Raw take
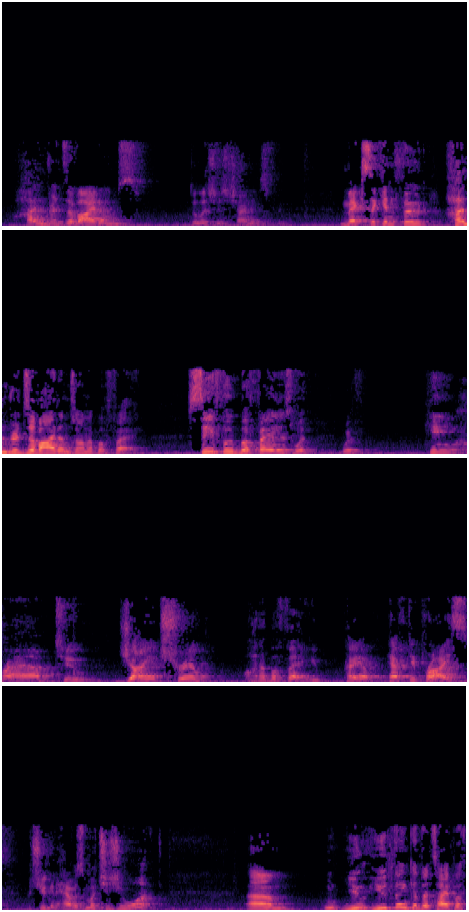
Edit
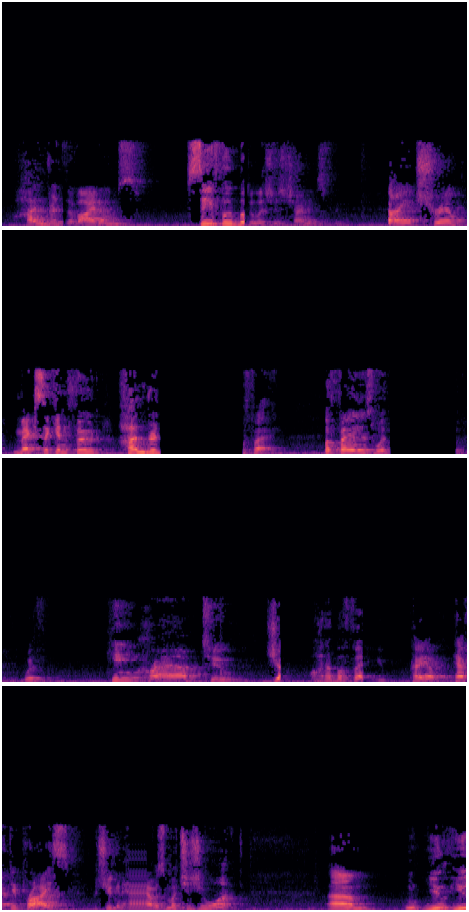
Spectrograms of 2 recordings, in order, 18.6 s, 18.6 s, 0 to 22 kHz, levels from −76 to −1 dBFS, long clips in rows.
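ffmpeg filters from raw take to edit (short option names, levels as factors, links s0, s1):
-filter_complex "[0:a]asplit=17[s0][s1][s2][s3][s4][s5][s6][s7][s8][s9][s10][s11][s12][s13][s14][s15][s16];[s0]atrim=end=0.61,asetpts=PTS-STARTPTS,afade=t=out:st=0.606:d=0.004:c=hsin:silence=0.158489[s17];[s1]atrim=start=0.61:end=1.852,asetpts=PTS-STARTPTS,afade=t=in:d=0.58:c=qsin:silence=0.158489[s18];[s2]atrim=start=6.508:end=7.082[s19];[s3]atrim=start=1.848:end=3.302[s20];[s4]atrim=start=10.608:end=11.422[s21];[s5]atrim=start=3.298:end=4.85,asetpts=PTS-STARTPTS,afade=t=out:st=1.548:d=0.004:c=hsin[s22];[s6]atrim=start=4.85:end=5.68,asetpts=PTS-STARTPTS,volume=0[s23];[s7]atrim=start=5.68:end=6.512,asetpts=PTS-STARTPTS,afade=t=in:d=0.004:c=hsin[s24];[s8]atrim=start=7.078:end=7.72,asetpts=PTS-STARTPTS,afade=t=out:st=0.638:d=0.004:c=hsin,apad=pad_dur=0.66[s25];[s9]atrim=start=7.72:end=10.612,asetpts=PTS-STARTPTS,afade=t=in:d=0.004:c=hsin[s26];[s10]atrim=start=11.418:end=12.25,asetpts=PTS-STARTPTS,afade=t=out:st=0.828:d=0.004:c=hsin:silence=0.133352[s27];[s11]atrim=start=12.25:end=14.592,asetpts=PTS-STARTPTS,afade=t=in:d=0.51:silence=0.133352[s28];[s12]atrim=start=14.558:end=14.592[s29];[s13]atrim=start=14.558:end=14.592[s30];[s14]atrim=start=14.558:end=14.592[s31];[s15]atrim=start=14.558:end=14.592[s32];[s16]atrim=start=14.558[s33];[s17][s18]concat=n=2:v=0:a=1[s34];[s34][s19]acrossfade=d=0.004:c1=hsin:c2=hsin[s35];[s35][s20]acrossfade=d=0.004:c1=hsin:c2=hsin[s36];[s36][s21]acrossfade=d=0.004:c1=hsin:c2=hsin[s37];[s22][s23][s24]concat=n=3:v=0:a=1[s38];[s37][s38]acrossfade=d=0.004:c1=hsin:c2=hsin[s39];[s25][s26]concat=n=2:v=0:a=1[s40];[s39][s40]acrossfade=d=0.004:c1=hsin:c2=hsin[s41];[s27][s28]concat=n=2:v=0:a=1[s42];[s41][s42]acrossfade=d=0.004:c1=hsin:c2=hsin[s43];[s43][s29]acrossfade=d=0.004:c1=hsin:c2=hsin[s44];[s44][s30]acrossfade=d=0.004:c1=hsin:c2=hsin[s45];[s45][s31]acrossfade=d=0.004:c1=hsin:c2=hsin[s46];[s46][s32]acrossfade=d=0.004:c1=hsin:c2=hsin[s47];[s47][s33]acrossfade=d=0.004:c1=hsin:c2=hsin"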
